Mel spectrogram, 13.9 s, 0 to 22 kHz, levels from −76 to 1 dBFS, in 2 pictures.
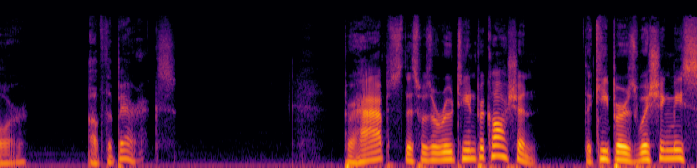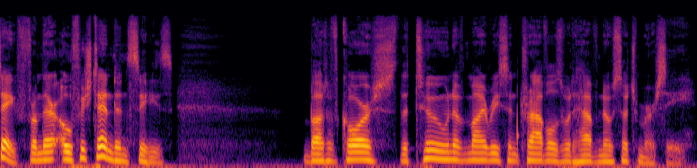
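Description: Right after "the tune of my", at about 12.14 to 12.16 s, there's a loud pop: a single sharp click-thump that jumps roughly 5 dB above the speech, and the talking carries straight on underneath it into "travels would". It's likely an electrical transient, a voltage spike from something like a plug, a switch or static, hitting the signal chain. The downstream circuitry rounds the spike into that brief pop rather than leaving a clean edge.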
